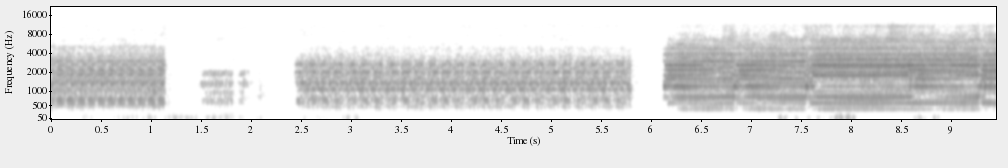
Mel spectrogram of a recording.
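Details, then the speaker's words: Loud, harsh, rapid buzzing and droning tones with brief pauses from a magnetic resonance imaging scanner during an exam, demonstrating how noisy the exam is; MRI scanner noise. "lo cierto es un examen muy ruidoso hay un ruido durante todo todo el examen entonces acá les quiero mostrar un pequeñísimo vídeo para quien nos ha hecho una resonancia magnética para que tengamos un pequeño concepto de a qué me refiero con este ruido de la resonancia magnética"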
